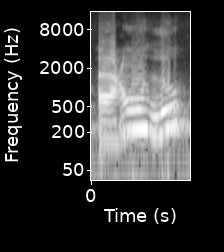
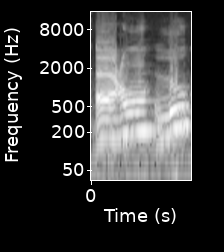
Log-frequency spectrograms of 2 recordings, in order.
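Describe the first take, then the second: No difference in how they are said.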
